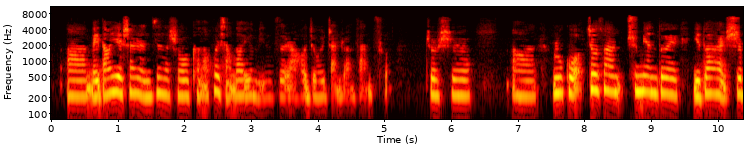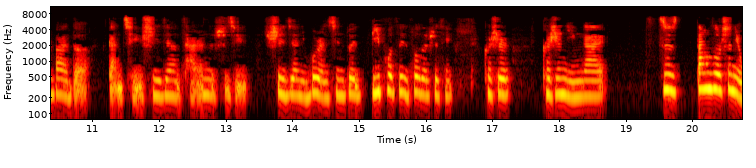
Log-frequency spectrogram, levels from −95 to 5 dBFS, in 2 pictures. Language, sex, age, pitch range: Chinese, female, 20-39, 220-265 Hz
